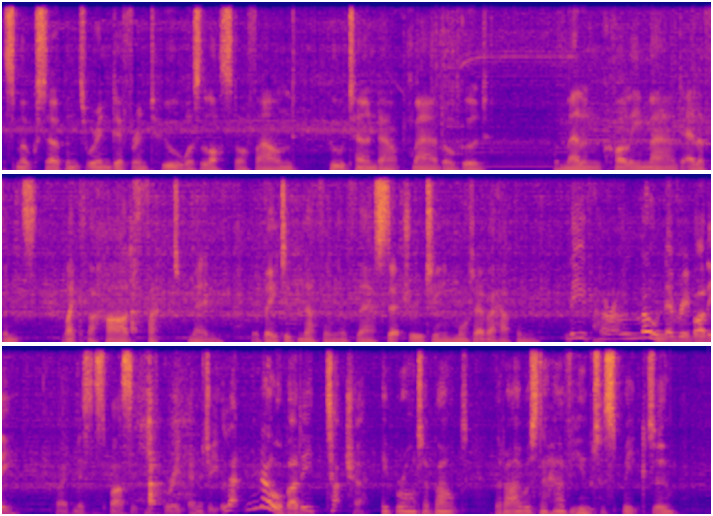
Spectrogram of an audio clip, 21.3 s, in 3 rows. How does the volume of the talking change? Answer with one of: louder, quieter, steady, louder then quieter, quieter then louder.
steady.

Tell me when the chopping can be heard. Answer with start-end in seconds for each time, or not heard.
8.2-8.8, 14.8-16.1.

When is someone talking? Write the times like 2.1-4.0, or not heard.
0.1-5.0, 5.5-21.2.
